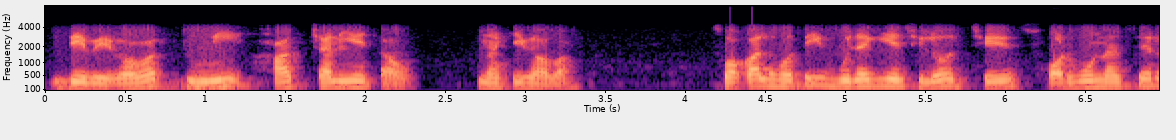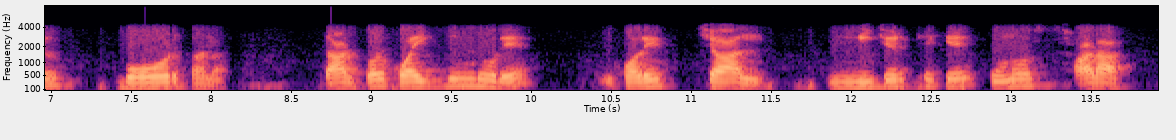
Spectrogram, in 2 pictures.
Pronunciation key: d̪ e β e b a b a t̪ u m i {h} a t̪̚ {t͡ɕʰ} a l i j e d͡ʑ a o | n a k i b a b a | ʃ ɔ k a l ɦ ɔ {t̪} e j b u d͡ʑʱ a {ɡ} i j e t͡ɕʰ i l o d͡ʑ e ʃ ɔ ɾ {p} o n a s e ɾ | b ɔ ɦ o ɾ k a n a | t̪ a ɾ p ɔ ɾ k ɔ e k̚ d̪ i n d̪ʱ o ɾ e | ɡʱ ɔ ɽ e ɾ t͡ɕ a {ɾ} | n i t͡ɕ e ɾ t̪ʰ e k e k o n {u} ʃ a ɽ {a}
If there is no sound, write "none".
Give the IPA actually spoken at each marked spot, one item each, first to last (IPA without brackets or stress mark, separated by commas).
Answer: h, t͡ɕ, t̪, ɡ, b, l, o, a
